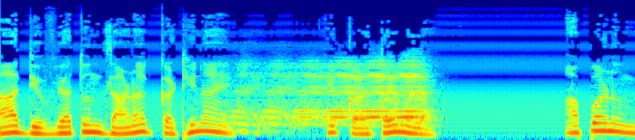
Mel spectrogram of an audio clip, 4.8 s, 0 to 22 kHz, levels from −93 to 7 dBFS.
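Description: From the very start there's a thin, steady DECT cordless phone buzz running under the speech, sitting roughly 25 dB down. A nearby handset or base is firing radio bursts 100 times a second, the audio circuitry rectifies them, and you get that harmonic-rich 100 Hz rasp.

At 1.64 s a feedback howl kicks in: two devices on the same call in one room, with the mic-to-speaker loop gaining on each pass. It swells to about 3 dB under the speech, settles somewhere near 500 Hz, pulses roughly every fifth of a second, and stops at 3.51 s.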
